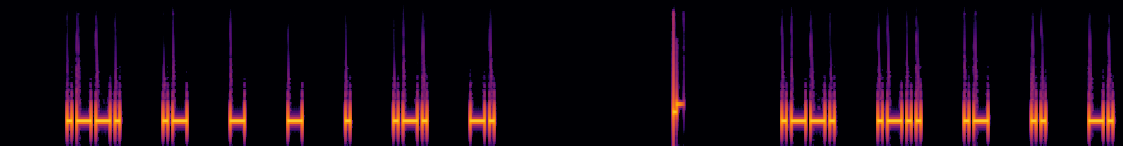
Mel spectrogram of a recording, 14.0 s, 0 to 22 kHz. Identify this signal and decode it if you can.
Morse code, heard as a keyed tone, about 20 wpm, spaced as for 11 wpm, 700 Hz. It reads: PATTERN PLAIN
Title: 3x Character Spacing - Top 500 Words - 20wpm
